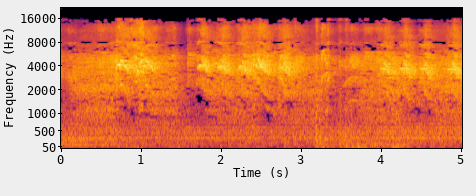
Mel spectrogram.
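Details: Rainbow lorikeet, blue-headed, giving a steady stream of shrill, grating screeches that overlap into a continuous chatter, swelling and fading every second or so.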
